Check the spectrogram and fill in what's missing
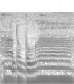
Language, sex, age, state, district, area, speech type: Santali, male, 45-60, Odisha, Mayurbhanj, rural, spontaneous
